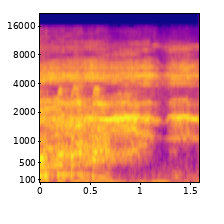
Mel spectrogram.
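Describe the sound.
A person's voice mimics two cats screeching at each other on a fence opposite a patio wall: a loud, strained yowl with wavering pitch, lasting under two seconds, with no other talk.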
